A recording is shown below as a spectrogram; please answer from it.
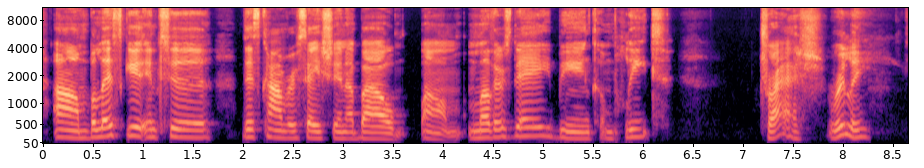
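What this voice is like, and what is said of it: Hoarse, recovering voice. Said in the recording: “excuse my voice. I am hoarse or coming off of being hoarse and not having a voice”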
